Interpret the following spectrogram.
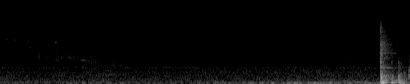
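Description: A stainless steel travel mug set down on a wooden table: a quiet stretch, then one sharp knock near the end.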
